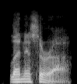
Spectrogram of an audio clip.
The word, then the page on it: lonicera: American English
